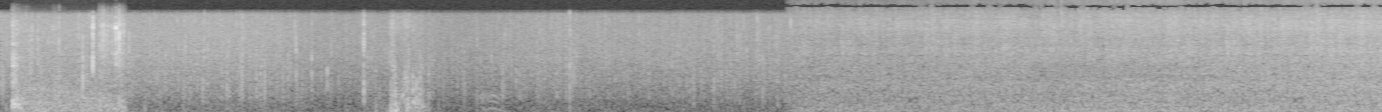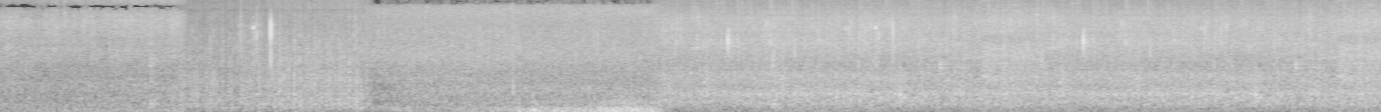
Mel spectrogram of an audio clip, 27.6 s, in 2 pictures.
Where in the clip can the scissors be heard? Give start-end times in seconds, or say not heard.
0.1-1.3, 15.3-16.7, 21.5-22.8.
